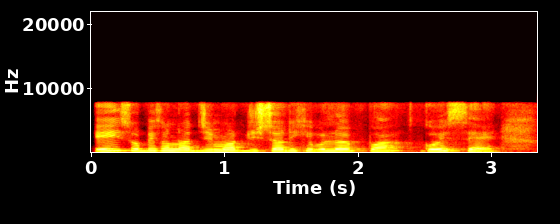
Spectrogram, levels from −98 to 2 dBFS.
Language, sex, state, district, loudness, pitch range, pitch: Assamese, female, Assam, Sonitpur, -15 LUFS, 245-270 Hz, 260 Hz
